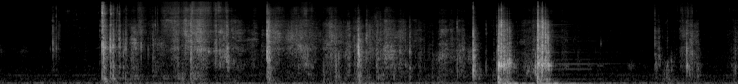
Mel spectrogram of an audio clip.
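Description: Paper being cut by hand for a decorated journal page, heard as scattered close snips and crisp rustles with sharp clicks, loud and irregular, without speech.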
